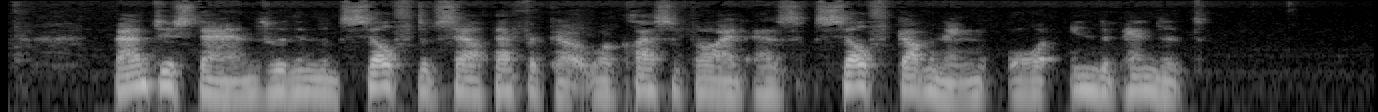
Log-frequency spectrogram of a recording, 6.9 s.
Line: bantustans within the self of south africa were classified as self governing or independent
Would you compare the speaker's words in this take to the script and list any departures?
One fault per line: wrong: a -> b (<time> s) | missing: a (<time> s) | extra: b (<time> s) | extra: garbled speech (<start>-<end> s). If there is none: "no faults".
no faults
